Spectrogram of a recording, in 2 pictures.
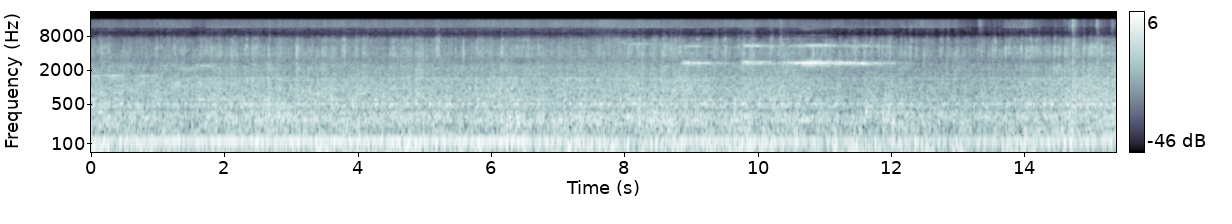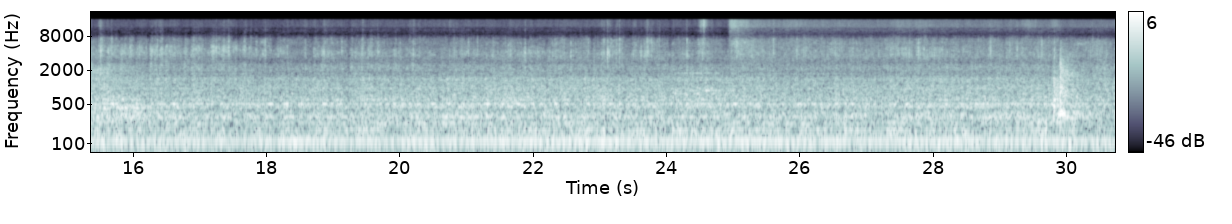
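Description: Submerged arc welding tractor working a seam: a steady machine hum with an even hiss throughout, and a brief high-pitched squeal about nine to twelve seconds in.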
